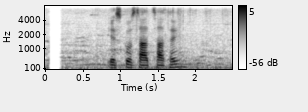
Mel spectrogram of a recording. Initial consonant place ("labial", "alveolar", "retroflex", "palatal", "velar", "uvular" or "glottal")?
alveolar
